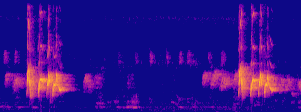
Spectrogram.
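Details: Caged-bird lure recording of a red-whiskered bulbul, used to draw in wild birds or rouse kept ones. Two bright, bubbling warbled phrases about four seconds apart, with soft scattered notes in the gap.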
